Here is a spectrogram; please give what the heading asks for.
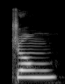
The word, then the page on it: zhong: 1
